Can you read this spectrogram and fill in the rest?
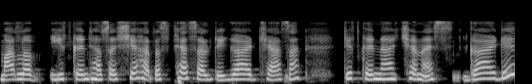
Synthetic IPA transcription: mɐt̪lɐbjit̪̚ʰkɐnʲtʰʲɐsɐnʃɐɦɐɾɐspʰesɐlʈiɡaːɖ̚t͡ʃʰiasɐnt̪it̪ʰkɐnʲat͡ʃʰɐnɐsɡaːɖi

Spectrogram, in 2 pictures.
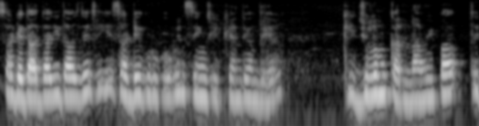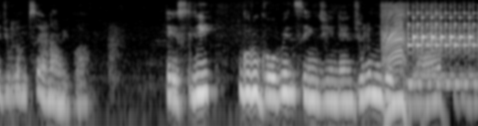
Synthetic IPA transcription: saːɖeːd̪aːd̪aːd͡ʒiːd̪əsd̪eːsiːsaːɖeːɡʊɾuːɡoːʋɪnsɪ̃ŋɡd͡ʒiːkɛ̃ːnd̪eːɦʊ̃nd̪eːɦaː | kɪd͡ʒʊləmkəɾnaːʋiːpaːt̪eːd͡ʒʊlmsɛːɽ̃aːʋiːpaː | eːsləiː | ɡʊɾuːɡoːbɪnsɪŋɡd͡ʒiːneːd͡ʒʊlmd̪eːʋiːpaaː

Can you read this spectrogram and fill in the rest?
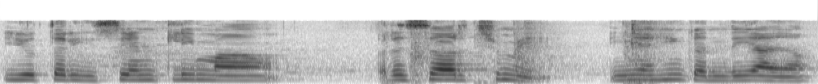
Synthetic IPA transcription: ɪɦot̪ɐɾisẽːɳʈlimã | ɾɪsəɾt͡ɕmẽ | iə̃ɦĩkɐ̃nd̪iaːɦijãː

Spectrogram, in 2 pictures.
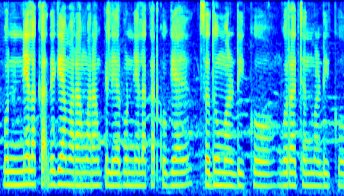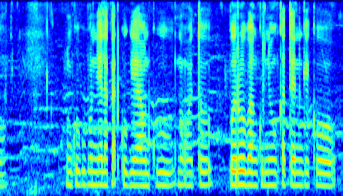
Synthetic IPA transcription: pɔnːialaka̰ʔ̪̚d̪ɛɡɛamaɾaŋmaɾaŋpɛliarbɔnːialakat̪̚kɔɡɛasəd̪uməɖikɔɡɔɾat͡ʃanmaɖikɔ | unkukupɔnialakat̪̚kɔɡɛaunkunɔʔt̪ɔ | pəɾɔbaŋkuɲukat̪ɛnɡɛkɔ

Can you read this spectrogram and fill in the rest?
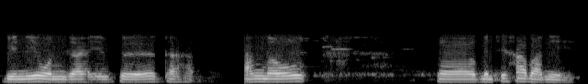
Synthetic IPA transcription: biniwonɡajbɯda | ʔaŋnaw | amensihʰaːbaːni

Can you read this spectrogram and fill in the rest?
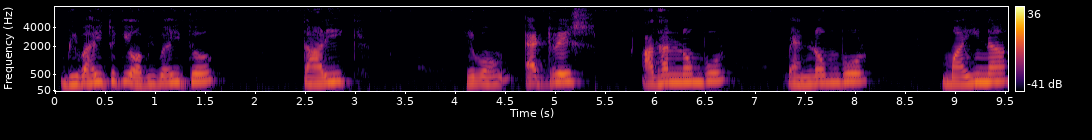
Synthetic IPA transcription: bibaɦit̪ok̬iɔbibaɦit̪o | t̪aɾik | eboŋɛɖɾes | a̰d̪ʱanːɔmboɾ | pɛnːɔmboɾ | maɦina

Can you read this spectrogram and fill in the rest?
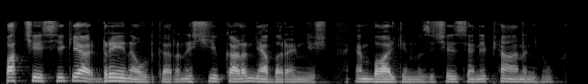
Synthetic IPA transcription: pɐt̪̚t͡ʃʰisjikʲjaɖɾeːnawʈkɐɾɐnɨʃjikɐɽɐnːʲjabɐɾɐ̰mniʃ | embaːlʲʈinmɐzit͡ʃʰesenepʰjaːnɐnɦuː

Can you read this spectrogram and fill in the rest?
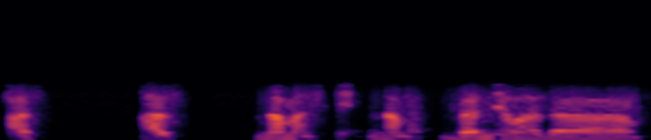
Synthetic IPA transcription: ɐst | ɐst̪ | nɐmɐst̪ʰenɐmɐst̪d̪ʱɐnjɐʋaːd̪ʱɐ

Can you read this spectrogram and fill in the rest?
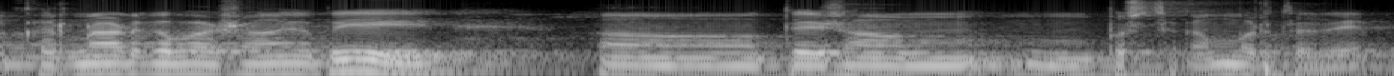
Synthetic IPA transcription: kɐɾnaːʈɐkɐbʱaːʂaːjɐpi | t̪eːʂaːmpust̪ɐkɐmʋɐɾt̪ɐd̪e

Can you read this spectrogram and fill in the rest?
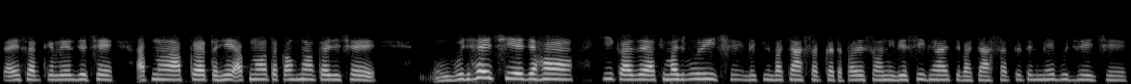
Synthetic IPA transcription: t̪ɔesəb̚ʱkeleld͡ʒet͡ʃʰɛ | əpnaab̚kət̪ɦiəpnat̪ɔkəɦunakəd͡ʒet͡ʃʰɛ | bud͡ʒʱɛt͡ʃʰijɛd͡ʒəɦã | kikəd͡ʒɛakiməd͡ʒbuɾit͡ʃʰɛlekinbətːʃaɦsəb̚ʱket̪ɔpəɾeswanibesibʱeat͡ʃʰɛbətːʃaɦsəb̚t̪et̪eknɛjbud͡ʒʱɛt͡ʃʰɛ

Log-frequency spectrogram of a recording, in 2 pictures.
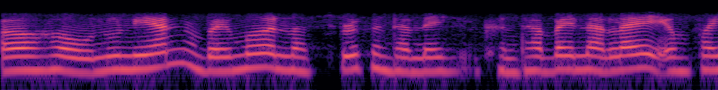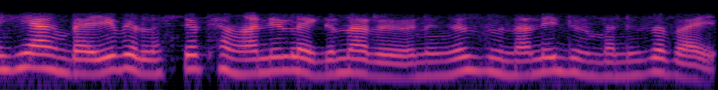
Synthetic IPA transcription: ɯɦɯwnunijanubajmɯnaspʰɯɾkʰɯntʰanajkʰɯntʰabajnalajɯmpʰajɦeaŋdajɯbelasiawtʰaŋanilajɡɯnaɾɯnɯŋɯzunanidunbanɯzabaj

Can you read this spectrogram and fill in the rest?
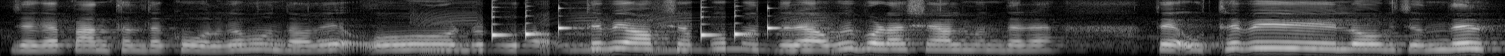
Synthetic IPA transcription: d͡ʒəɡɛːpɛ̃ːnt̪ʰəld̪aːkoːlɡɛːɦõːnd̪aːleːoːɖʊɖuːɾaːʊt̪ʰːeːbiːaːpʰʃə̃nbuːmənd̪əɾɛːoːʋiːbəɽaːʃɛːlmənd̪əɾɛː | t̪eːʊt̪ʰːeːbiːloːkd͡ʒənd̪eː

